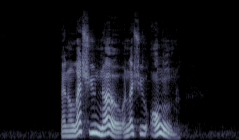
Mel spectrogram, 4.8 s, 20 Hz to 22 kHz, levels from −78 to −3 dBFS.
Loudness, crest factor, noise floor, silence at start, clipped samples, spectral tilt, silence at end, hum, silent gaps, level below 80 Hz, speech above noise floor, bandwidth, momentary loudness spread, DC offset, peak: -28 LUFS; 22 dB; -67 dBFS; 1.2 s; under 0.1%; -4 dB/octave; 1.2 s; none; none; -80 dBFS; 39 dB; 16.5 kHz; 10 LU; under 0.1%; -10 dBFS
